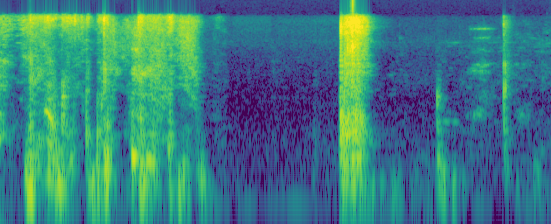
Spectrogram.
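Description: A person sneezes once, sharp and loud, after a stretch of talk in a quiet room, with faint small noises following.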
